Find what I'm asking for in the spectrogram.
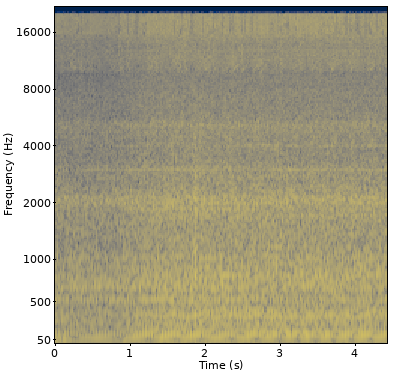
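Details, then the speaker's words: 2014 Jeep Cherokee after misfire diagnosis (codes P0301–P0306; #3 coil pack moved to cylinder 1, P0303 permanent code remaining): steady low idle with an even pulse and no skips or stumbles, running pretty smooth; the check engine light later returned. "that wasn't reassuring sure runs pretty good"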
